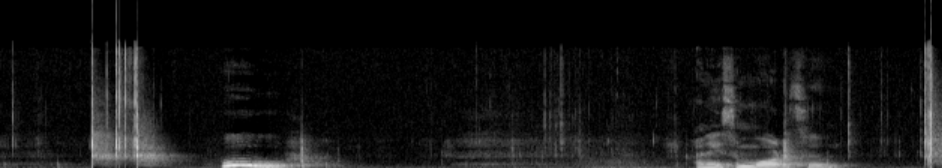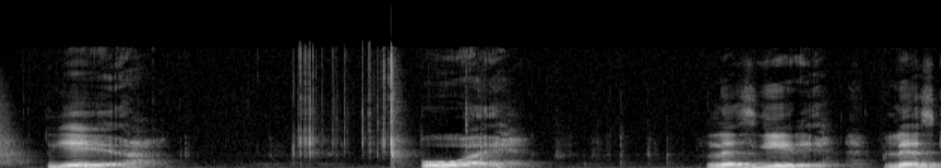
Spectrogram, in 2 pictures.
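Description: Crab shell cracks and snaps between fingers.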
